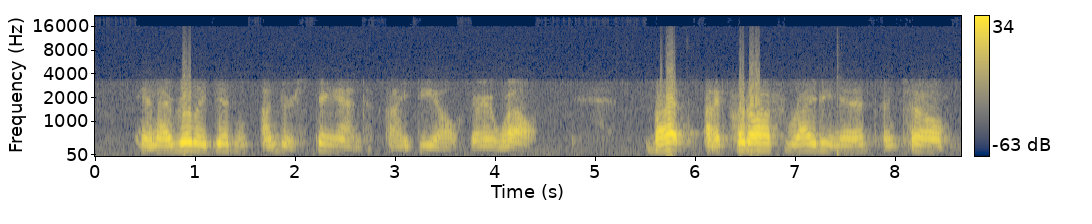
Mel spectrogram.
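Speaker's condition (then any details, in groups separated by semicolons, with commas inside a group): Essential tremor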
